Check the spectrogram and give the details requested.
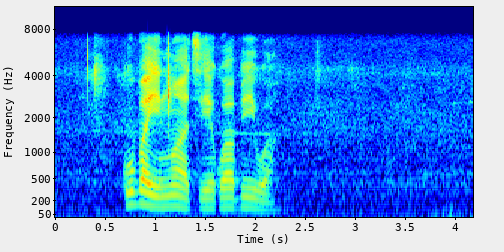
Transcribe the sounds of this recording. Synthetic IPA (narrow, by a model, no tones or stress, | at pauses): k̬ʼuɓajiŋ͡ǀwad̥z̥ʱijɛk̬ʼwaɓiːwa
